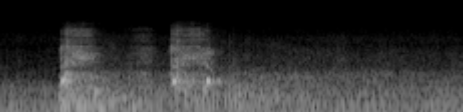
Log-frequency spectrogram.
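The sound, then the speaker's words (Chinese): A woman coughs, two short bursts and a fainter one between them over steady low hum, then quiet; no talk. “海伦的咳嗽声声都震动着我那颤抖的心，这咳嗽声比雷声还要响。”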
